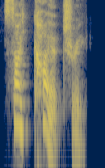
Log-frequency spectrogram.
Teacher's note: Psychiatry with the stress on the second syllable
